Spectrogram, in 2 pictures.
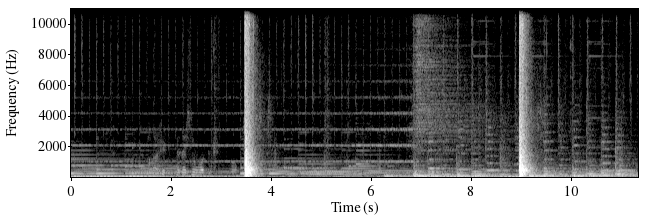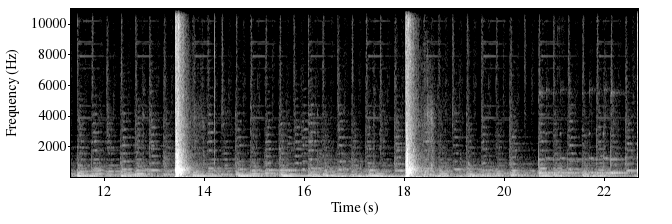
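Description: Four sharp, loud Colt AR-15A4 rifle shots at a 100-metre target ring out several seconds apart, with people talking quietly and some clatter between them.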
